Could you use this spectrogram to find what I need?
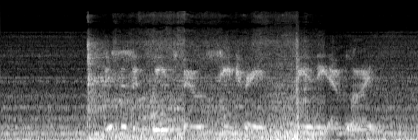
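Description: Train doors slide open.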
